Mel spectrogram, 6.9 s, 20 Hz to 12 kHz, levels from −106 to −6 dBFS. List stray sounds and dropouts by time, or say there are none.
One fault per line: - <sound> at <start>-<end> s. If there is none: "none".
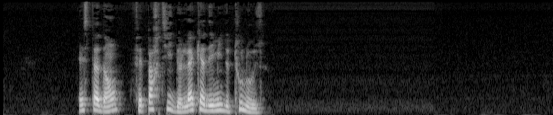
none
